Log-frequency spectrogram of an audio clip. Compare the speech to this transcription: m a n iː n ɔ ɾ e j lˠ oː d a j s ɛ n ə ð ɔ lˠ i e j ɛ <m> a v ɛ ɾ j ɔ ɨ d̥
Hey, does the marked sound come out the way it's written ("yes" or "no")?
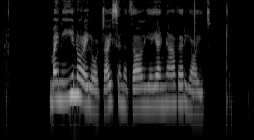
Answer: no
